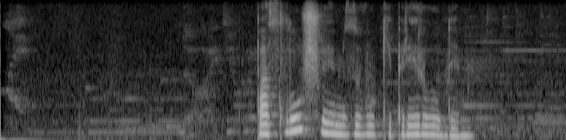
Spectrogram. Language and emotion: Russian, sad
